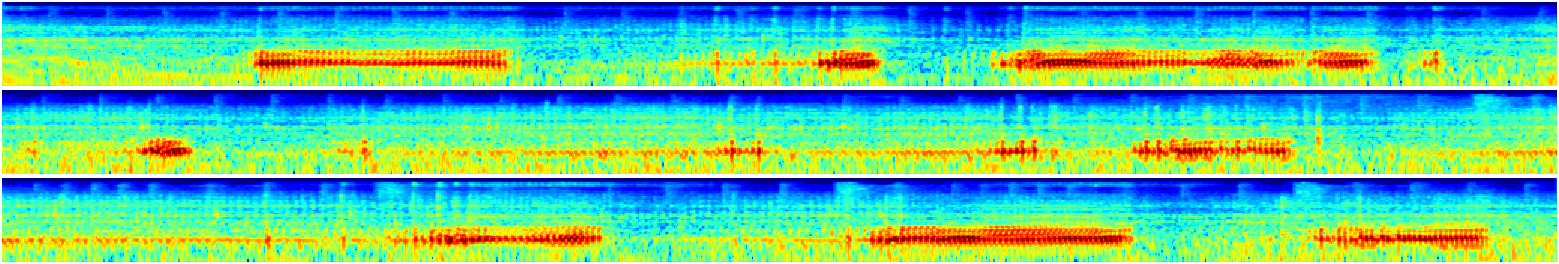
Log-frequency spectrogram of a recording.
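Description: A dirt bike engine revs up and down in bursts close by.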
